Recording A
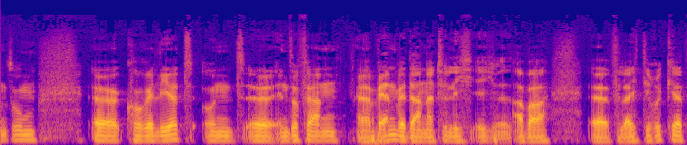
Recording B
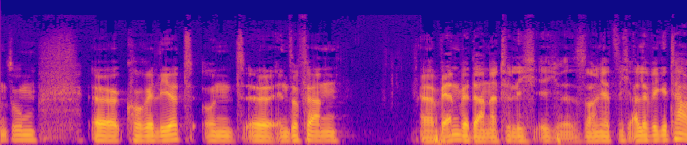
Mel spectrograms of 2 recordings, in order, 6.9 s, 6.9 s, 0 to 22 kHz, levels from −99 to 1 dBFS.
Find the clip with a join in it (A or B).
A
